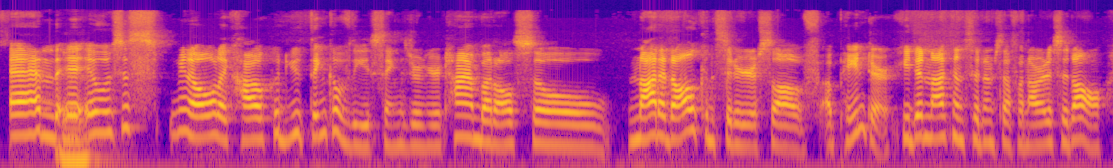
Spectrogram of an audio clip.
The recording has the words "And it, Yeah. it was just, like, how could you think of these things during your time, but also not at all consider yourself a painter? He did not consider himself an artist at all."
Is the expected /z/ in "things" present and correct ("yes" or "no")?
yes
